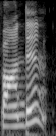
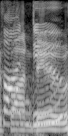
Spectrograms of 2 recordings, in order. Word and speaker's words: fondant: Fondant. Yeah. People try to like fondue. No, fondue is cheese.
